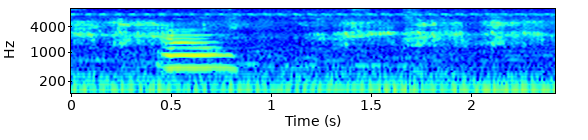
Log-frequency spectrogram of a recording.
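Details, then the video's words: A hungry cat, left unfed, lets out one short, bright meow that slides slightly downward. Low background hum and faint household noise follow, and a voice asks in Indonesian whether it is full yet. "Kucing Ini Ternyata Lapar Tidak Ada Yang Memberinya Makan"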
